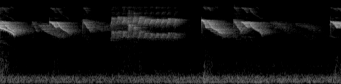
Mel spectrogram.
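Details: A white-eye's lure song with ambient noise removed: a run of high falling whistles, then a buzzy rattling trill about a second long, then more descending chirps, all over a low steady hum.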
